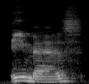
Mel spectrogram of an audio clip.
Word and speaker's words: Amaz: But something that Wizards did today regarding the Pro Tour is that they invited famous Hearthstone player and streamer Amaz, A-M-A-Z, I'm pronouncing that correctly, to the next Pro Tour, to Pro Tour Hour of Devastation.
